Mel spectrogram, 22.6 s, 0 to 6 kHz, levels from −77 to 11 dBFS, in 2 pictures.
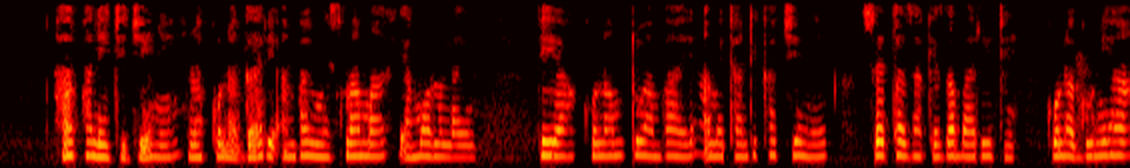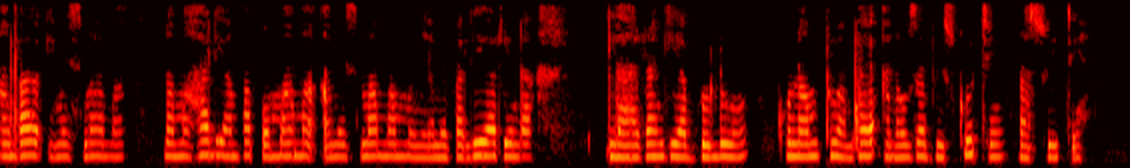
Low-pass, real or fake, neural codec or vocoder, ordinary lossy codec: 5.4 kHz; fake; vocoder, 22.05 kHz, 80 mel bands, WaveNeXt; MP3, 24 kbps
